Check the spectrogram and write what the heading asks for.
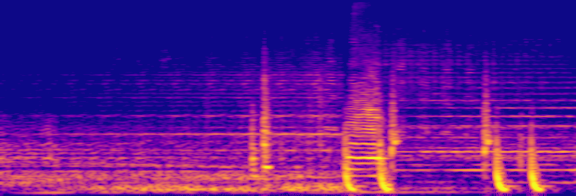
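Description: Electronic music: a low rumbling drone under steady synth tones, with sparse hits and a bright noisy burst with falling-pitch drum strikes about two and a half seconds in.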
